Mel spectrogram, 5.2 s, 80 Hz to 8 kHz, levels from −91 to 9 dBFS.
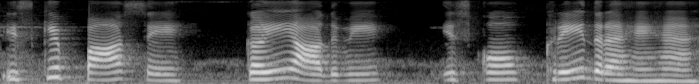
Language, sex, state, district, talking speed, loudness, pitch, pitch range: Hindi, female, Punjab, Fazilka, 105 wpm, -15 LUFS, 240 Hz, 215-255 Hz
